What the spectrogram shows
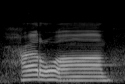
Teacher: ہا باریک الف ساکن را کے اوپر زبر الف مدہ ایک الف کے برابر لمبا کریں گے اور را کو پر ادا کیا جائے گا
